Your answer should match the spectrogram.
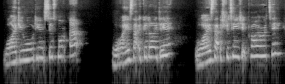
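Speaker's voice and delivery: a hint of a challenging strategist; questioning colleagues. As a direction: ask each why with a lifting, inquisitive pitch. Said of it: "sit at the table and go".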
